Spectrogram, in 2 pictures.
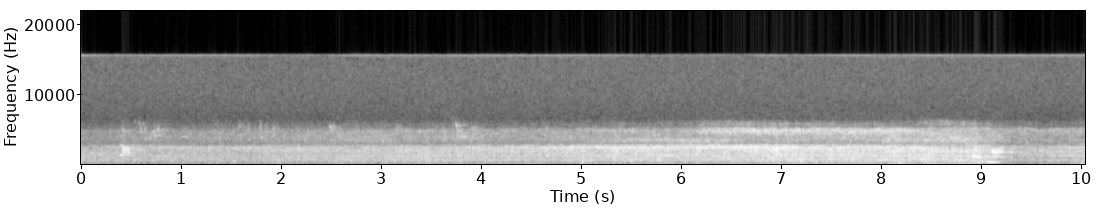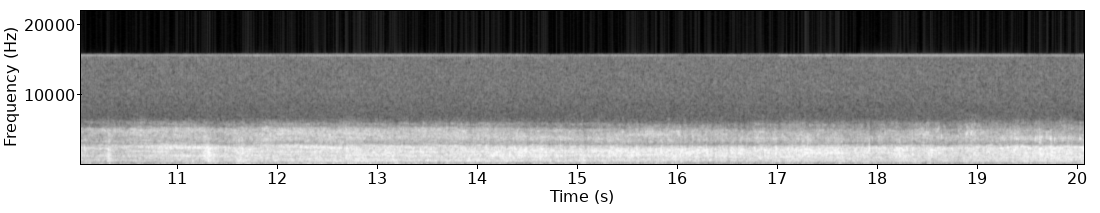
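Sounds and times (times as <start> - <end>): steam locomotive running: 0.0 - 20.0.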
